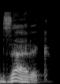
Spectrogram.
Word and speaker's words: Tzadik: Yeah, the T is silent. Zadik.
